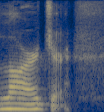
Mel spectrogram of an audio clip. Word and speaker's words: larger: and grow longer larger when you have that ge together makes the soft g sound so instead of making the good sound it makes the j sound larger they eat tiny bugs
